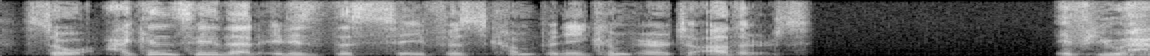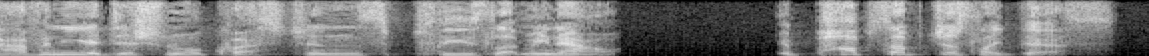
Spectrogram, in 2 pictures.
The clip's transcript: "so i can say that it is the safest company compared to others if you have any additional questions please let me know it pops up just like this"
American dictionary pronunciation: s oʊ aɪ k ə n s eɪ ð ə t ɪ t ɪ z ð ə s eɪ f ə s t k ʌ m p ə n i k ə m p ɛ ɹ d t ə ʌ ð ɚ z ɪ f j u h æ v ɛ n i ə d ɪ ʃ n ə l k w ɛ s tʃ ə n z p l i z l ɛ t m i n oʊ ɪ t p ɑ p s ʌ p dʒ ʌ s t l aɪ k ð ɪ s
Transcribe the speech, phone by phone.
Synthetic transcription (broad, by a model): s oʊ aɪ k ə n s eɪ ð ə t ɪ t ɪ z ð ə s eɪ f ə s t k ʌ m p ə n i k ə m p ɛ ɹ d t ə ʌ ð ɚ z ɪ f j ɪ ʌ v ɛ n i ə d ɪ ʃ n l k w ɛ s tʃ ə n z p l i z l ɛ t m i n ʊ ɪ t p ɑ p s ʌ p ʒ ʌ s t l aɪ k ð ɪ s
